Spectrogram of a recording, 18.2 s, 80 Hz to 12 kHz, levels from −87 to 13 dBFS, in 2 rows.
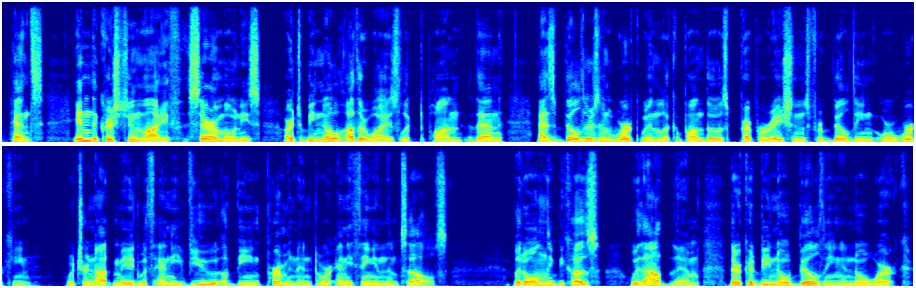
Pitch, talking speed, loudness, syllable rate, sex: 125 Hz, 175 wpm, -19 LUFS, 5.5 syllables/s, male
